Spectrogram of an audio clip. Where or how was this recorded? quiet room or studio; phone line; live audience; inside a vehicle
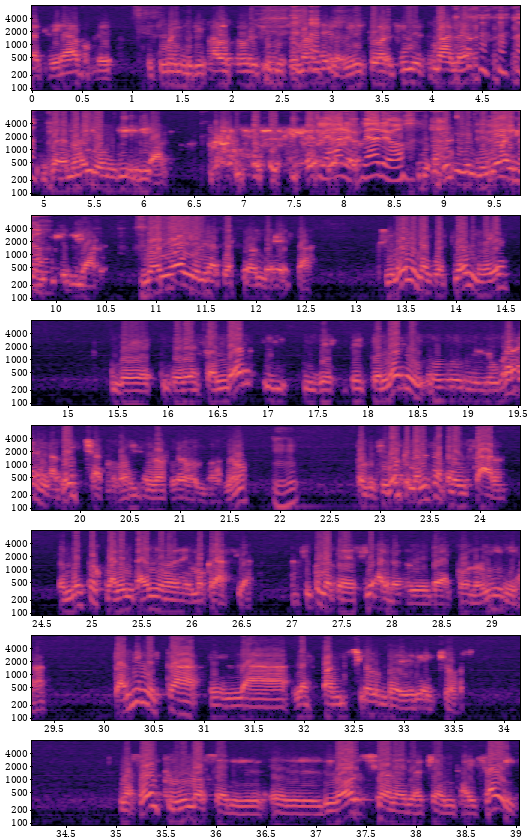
phone line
